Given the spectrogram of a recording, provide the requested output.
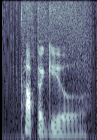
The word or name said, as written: propagule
